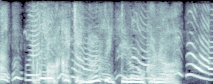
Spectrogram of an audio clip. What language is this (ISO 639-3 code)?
jpn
